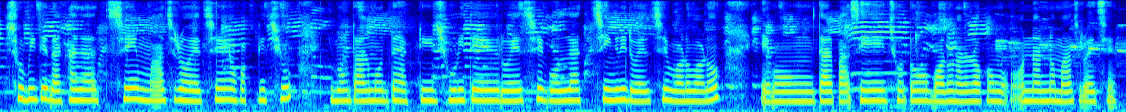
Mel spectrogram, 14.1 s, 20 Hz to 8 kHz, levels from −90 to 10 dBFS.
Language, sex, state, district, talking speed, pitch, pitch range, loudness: Bengali, female, West Bengal, Kolkata, 120 wpm, 235 Hz, 225-250 Hz, -30 LUFS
